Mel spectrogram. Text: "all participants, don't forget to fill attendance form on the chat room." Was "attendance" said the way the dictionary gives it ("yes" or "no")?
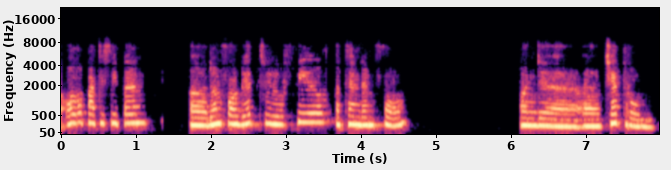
no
